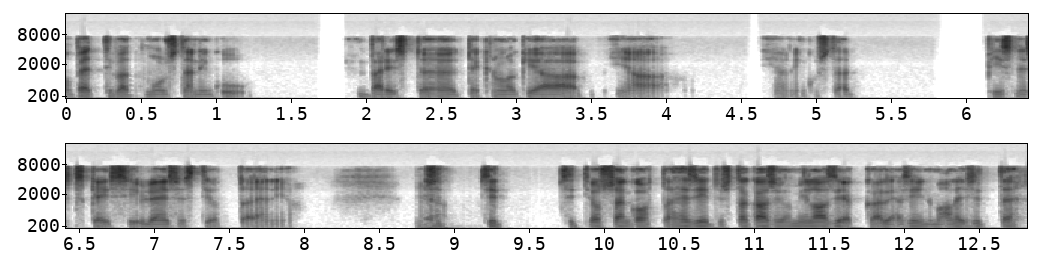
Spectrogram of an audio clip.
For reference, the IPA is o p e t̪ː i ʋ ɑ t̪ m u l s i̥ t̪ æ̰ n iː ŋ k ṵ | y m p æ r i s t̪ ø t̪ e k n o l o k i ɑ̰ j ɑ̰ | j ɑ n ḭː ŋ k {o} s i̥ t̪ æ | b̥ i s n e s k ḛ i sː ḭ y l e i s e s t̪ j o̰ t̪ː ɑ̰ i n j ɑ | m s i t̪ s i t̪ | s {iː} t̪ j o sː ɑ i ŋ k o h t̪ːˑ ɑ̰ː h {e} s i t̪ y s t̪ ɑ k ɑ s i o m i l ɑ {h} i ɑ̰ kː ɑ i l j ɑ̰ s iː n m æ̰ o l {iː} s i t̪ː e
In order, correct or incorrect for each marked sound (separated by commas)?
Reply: incorrect, incorrect, correct, incorrect, incorrect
